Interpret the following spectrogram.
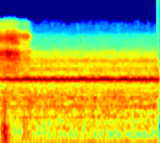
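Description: A steady tone held at one pitch, whistle-like, over a constant background hiss and hum.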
